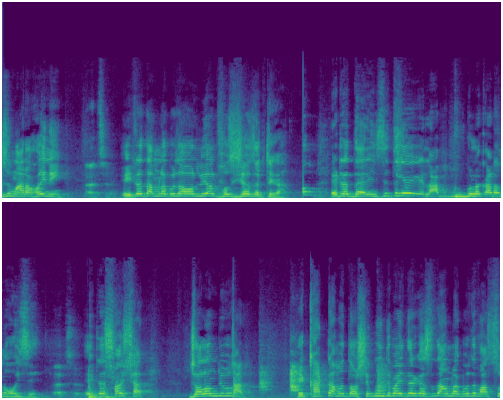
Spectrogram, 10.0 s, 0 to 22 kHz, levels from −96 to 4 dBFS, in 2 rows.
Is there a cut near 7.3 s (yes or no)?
yes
